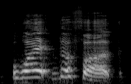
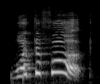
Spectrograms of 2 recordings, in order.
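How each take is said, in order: First: Drawn-out, weary disbelief; slow, stretched exasperated groan; slow exasperation. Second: High, loud outraged yell; outraged shriek. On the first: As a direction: drag it out slowly, a bit louder. Repeating the outburst. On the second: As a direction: shriek it much higher and louder. Villager came back again. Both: Real, not acted.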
